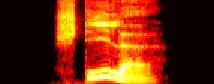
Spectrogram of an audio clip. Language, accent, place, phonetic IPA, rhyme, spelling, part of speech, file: German, Germany, Berlin, [ˈʃtiːlə], -iːlə, Stiele, noun, De-Stiele.ogg
- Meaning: nominative/accusative/genitive plural of Stiel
